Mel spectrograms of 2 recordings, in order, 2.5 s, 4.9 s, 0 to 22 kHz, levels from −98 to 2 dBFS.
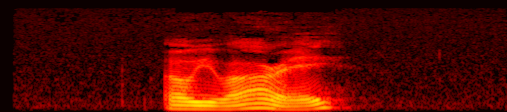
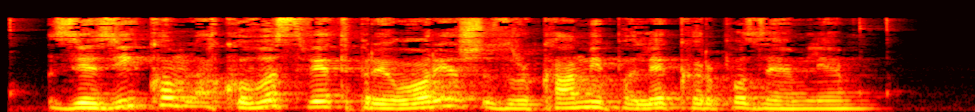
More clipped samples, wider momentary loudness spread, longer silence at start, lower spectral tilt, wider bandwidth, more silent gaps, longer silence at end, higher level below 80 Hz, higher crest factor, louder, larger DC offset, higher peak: neither; about the same, 9 LU vs 9 LU; first, 0.8 s vs 0.25 s; first, -7.5 dB/octave vs -4 dB/octave; first, 16 kHz vs 12 kHz; neither; first, 0.85 s vs 0.5 s; second, -84 dBFS vs -60 dBFS; about the same, 18 dB vs 18 dB; second, -33 LUFS vs -20 LUFS; neither; second, -18 dBFS vs -2 dBFS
